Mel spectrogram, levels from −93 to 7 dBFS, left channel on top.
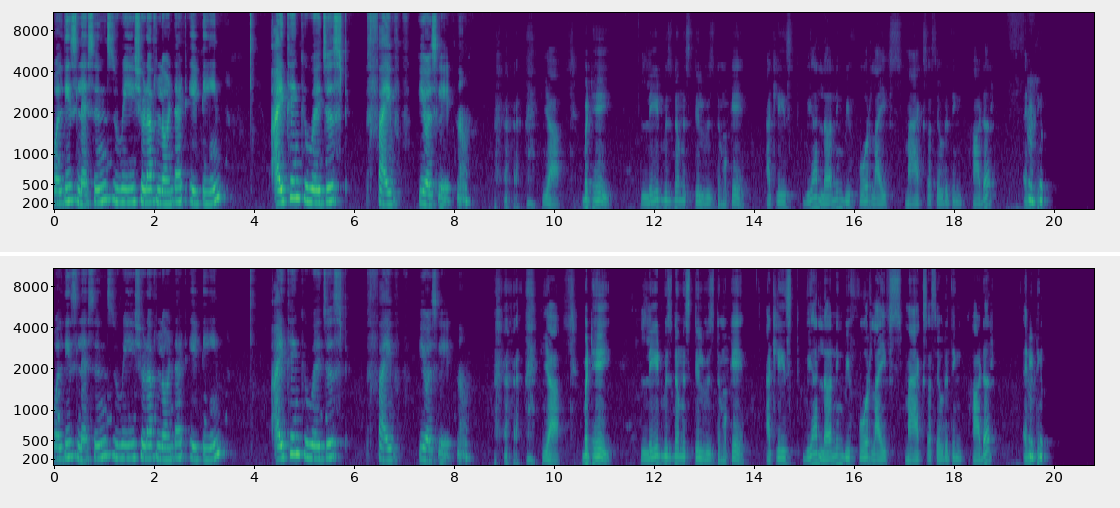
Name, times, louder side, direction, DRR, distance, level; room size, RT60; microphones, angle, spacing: voice 1, 0.0-3.3 4.3-5.8 6.3-6.9 7.3-8.3 19.5-19.8, left 5 dB, 45° left, 0.4 m, -32 dB
voice 2, 8.8-11.1 11.7-13.8 14.2-18.8 19.4-19.8, right 6 dB, 55° right, 0.4 m, -42 dB
11.0 x 4.7 x 7.6 m
head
